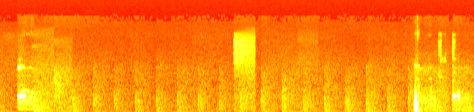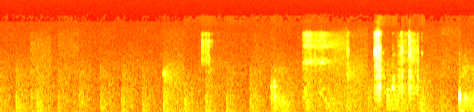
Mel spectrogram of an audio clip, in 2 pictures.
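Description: An elderly man speaks in short bursts over an online call.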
